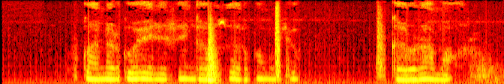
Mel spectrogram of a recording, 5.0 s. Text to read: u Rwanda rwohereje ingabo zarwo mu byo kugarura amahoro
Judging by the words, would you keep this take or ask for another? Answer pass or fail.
pass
